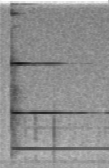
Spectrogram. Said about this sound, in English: When you hear the bell, turn the page.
